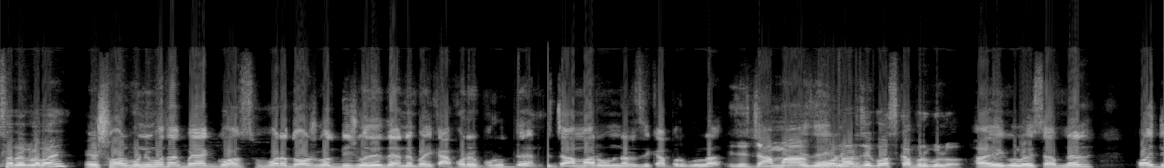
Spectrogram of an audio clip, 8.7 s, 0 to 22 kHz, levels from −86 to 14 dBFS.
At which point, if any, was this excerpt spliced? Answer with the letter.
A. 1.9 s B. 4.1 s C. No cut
B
